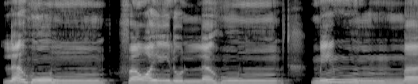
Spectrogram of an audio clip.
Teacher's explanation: ہا کو میم ساکن کے ساتھ ملا کے اگلا جو میم ما ہے اس کے اوپر تشدید ہے، اس کے ساتھ ملائیں گے، تشدید میں زور دیں گے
